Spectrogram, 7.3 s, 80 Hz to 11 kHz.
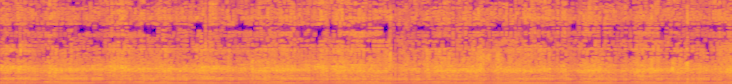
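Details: Loud, raspy 80cc two-stroke buzz surging and sagging unevenly every second or so; owner suspects a carburetor or intake manifold air leak, unconfirmed.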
